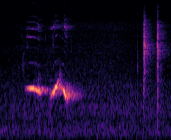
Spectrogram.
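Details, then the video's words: Pet parrot greeting with a cheerful hello: a clear whistle-like phrase that rises, dips and wavers, followed by two short sharp clicks. "Chatty Parrot Greets the World"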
